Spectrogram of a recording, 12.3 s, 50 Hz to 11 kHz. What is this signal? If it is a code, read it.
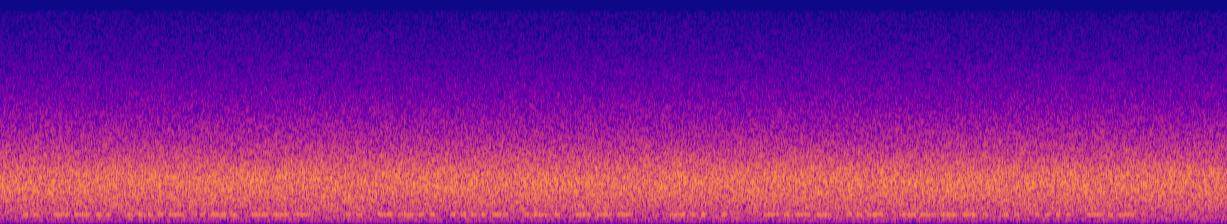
Morse code, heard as a keyed tone, machine-sent, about 23 wpm, 540 Hz, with heavy radio static. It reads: IZ4RO IZ4RO DE YU9IHK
